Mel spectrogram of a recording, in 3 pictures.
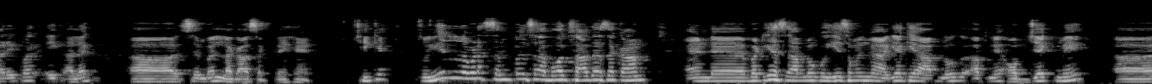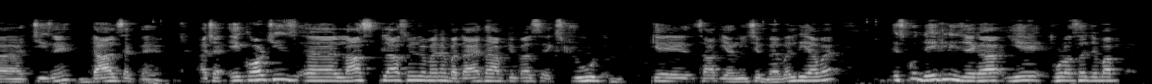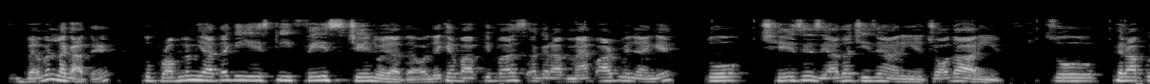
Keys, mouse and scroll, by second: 3.4 click, 8.1-10.9 drag, 13.0 click, 19.1 click, 28.7-33.1 drag, 33.3 click.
